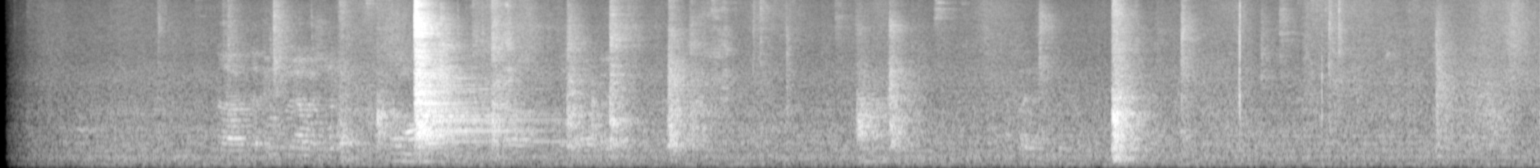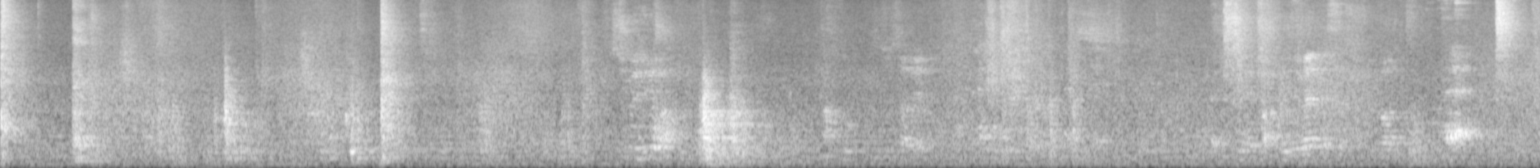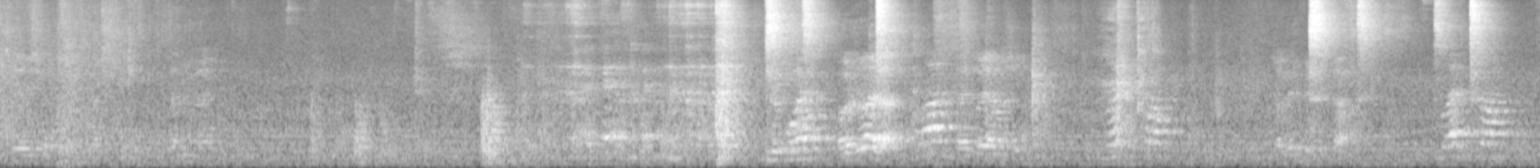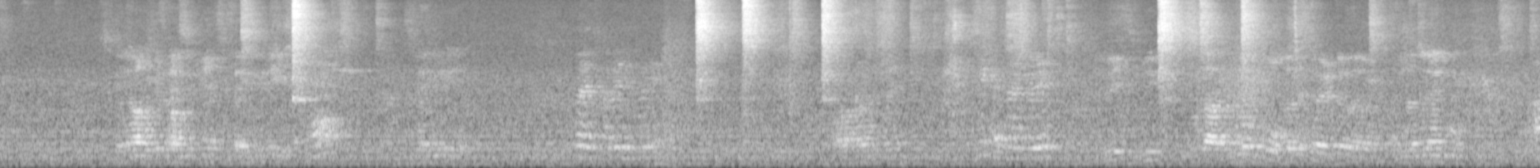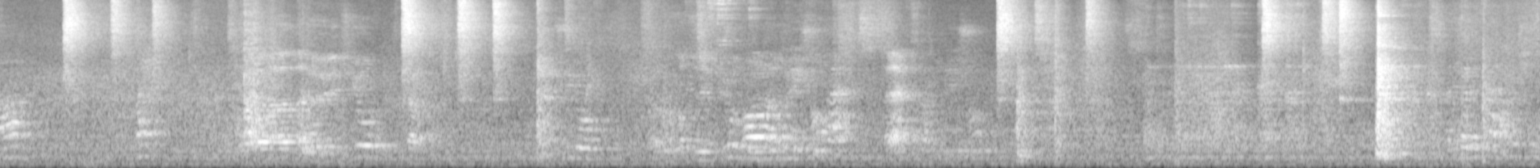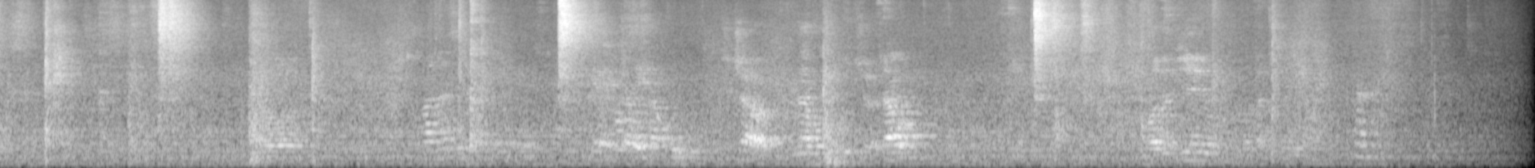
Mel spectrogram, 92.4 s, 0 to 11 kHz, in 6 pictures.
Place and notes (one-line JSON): {"title": "Restaurant scolaire, collège de Saint-Estève, Pyrénées-Orientales, France - Restaurant scolaire, nettoyage", "date": "2011-02-17 15:00:00", "description": "Dans la cantine.\nÀ l'heure où finit le nettoyage.\nPreneur de son : Nabil.", "latitude": "42.71", "longitude": "2.84", "altitude": "51", "timezone": "Europe/Paris"}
